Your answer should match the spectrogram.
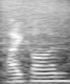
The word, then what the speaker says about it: pecan: The pecan pecan in me is too strong. Pykon is the correct way of saying why Pykon name.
